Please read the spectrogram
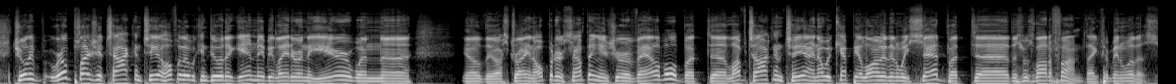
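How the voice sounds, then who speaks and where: Talking very fast with an American accent, a man uses a high pitch. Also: ordinary pitch variation. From New York. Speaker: sports talk radio host. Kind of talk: radio interview.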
